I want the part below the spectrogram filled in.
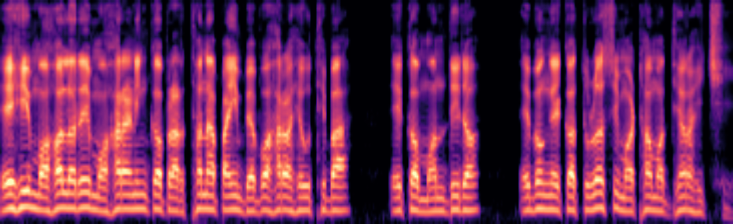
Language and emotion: Odia, neutral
